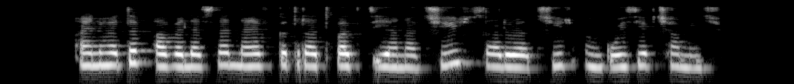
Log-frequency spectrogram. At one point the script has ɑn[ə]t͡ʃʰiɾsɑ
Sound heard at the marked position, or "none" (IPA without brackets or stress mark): ɑ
